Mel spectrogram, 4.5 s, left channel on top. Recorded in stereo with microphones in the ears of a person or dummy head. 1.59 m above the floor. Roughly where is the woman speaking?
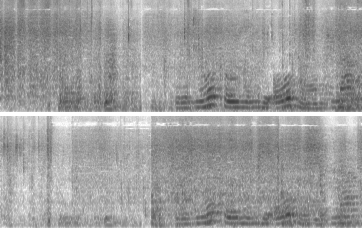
Left.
